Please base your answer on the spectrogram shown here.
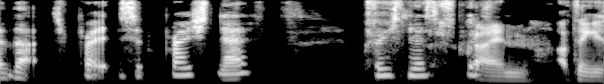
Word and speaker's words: Fresnes: Fresnes Prison? I think it's Fresnes. Yep. Fresnes. Yeah. See, I'm pronouncing that like a Norwegian rather than a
